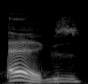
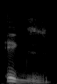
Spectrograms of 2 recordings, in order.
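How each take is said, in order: First: The syllable is full, with a clear vowel. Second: The syllable is quick and quiet, vowel reduced. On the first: The speaker calls it wrong. "we don't pronounce a full eggs, otherwise it would sound stressed" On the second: The speaker calls it right. "a quick and quiet igs"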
